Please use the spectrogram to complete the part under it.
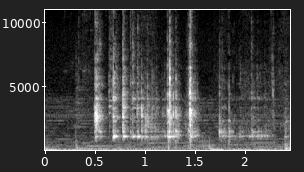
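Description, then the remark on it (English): Purple dice are rerolled, rattling and tumbling across a hard tabletop in a quick burst of sharp clicks that scatter and then settle, with no voices. “And we're going to not roll that dice again. We're going to go with the purple dice.”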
